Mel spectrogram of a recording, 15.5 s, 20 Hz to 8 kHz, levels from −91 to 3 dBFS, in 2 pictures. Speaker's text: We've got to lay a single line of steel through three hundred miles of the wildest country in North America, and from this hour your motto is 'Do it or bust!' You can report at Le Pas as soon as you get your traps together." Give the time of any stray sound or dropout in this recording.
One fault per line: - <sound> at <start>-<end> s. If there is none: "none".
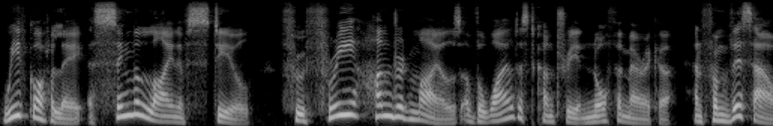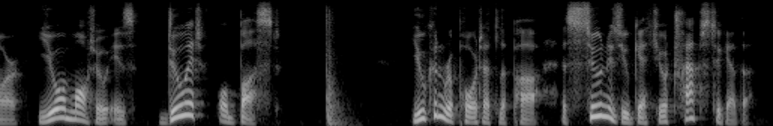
- thud at 11.0-11.4 s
